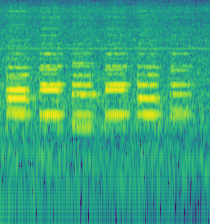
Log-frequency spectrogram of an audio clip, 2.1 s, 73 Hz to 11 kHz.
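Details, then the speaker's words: Homemade 8-track tape backup drive reading a tape through stereo RCA output: short clean two-tone DTMF beeps, left and right tracks each with a different code; normal data tones. "so that's left and right stereo tracks each with a different DTMF code"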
